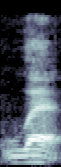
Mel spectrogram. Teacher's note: huruf waw, wa istidaratul fam, mulut kita dia membulat lah. Wa dia tak sampai kepada tahap kita dhammah.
